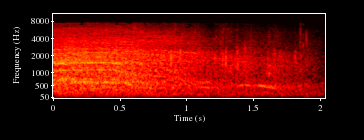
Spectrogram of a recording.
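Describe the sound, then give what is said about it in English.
An audience claps together in a dense, steady burst of applause that gradually fades over about two seconds, with a faint murmur of voices underneath. “You see, those who don't believe are not clapping.”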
